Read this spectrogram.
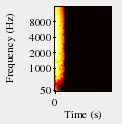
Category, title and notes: Instrument samples > Percussion
8 bit-Noise Shaker2
8-bit, FX, game, percussion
